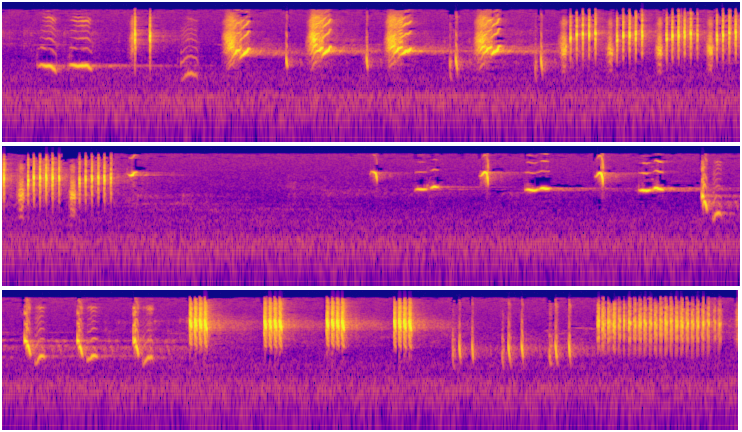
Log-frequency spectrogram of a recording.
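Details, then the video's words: Thrush nightingale singing in Moscow, long rich phrases of rapid clicks, piping whistles and buzzy rattles separated by a short pause, ending in a hard churring burst. "Песня соловья в Москве"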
